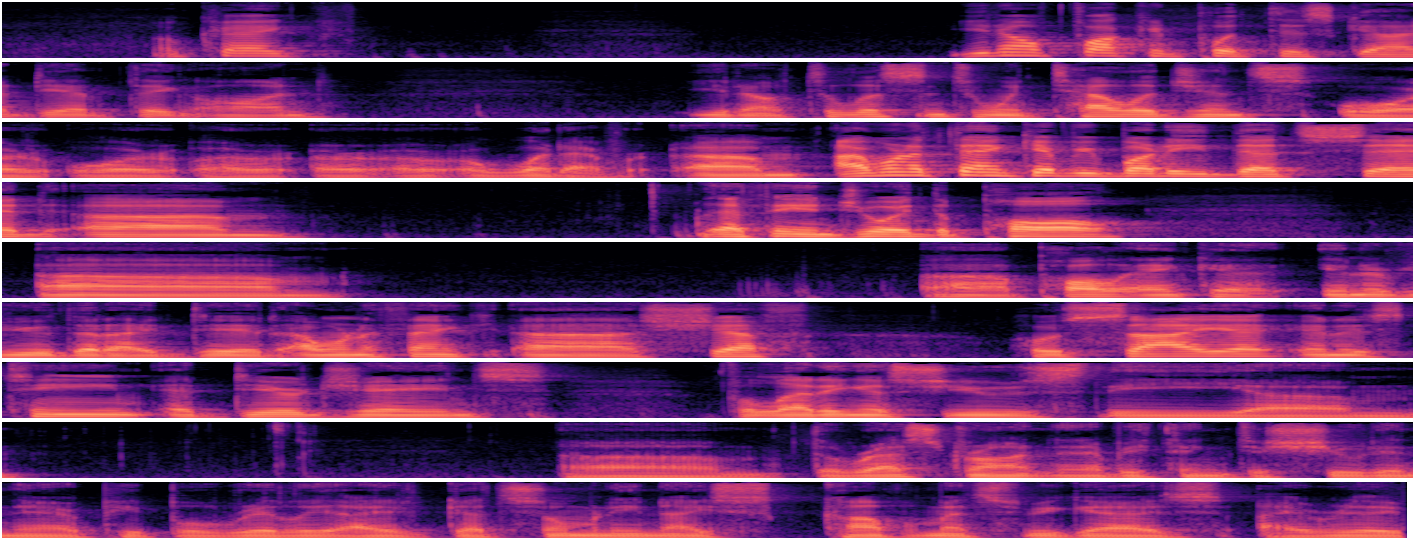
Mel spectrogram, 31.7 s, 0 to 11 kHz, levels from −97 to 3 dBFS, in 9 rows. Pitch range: 85-105 Hz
